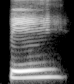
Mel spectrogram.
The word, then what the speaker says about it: pingasungilrit: Sometimes I find it's just easier to break it down by the consonant and the vowel that follows it.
